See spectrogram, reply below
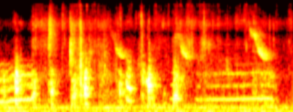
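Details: Backyard hens and roosters in a coop: quick clucks and short tonal notes, then a long steady nasal call held for nearly a second, with a thin falling chirp near the end.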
